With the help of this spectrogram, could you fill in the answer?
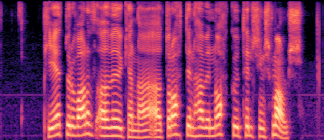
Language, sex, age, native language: Icelandic, male, 20-29, Icelandic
